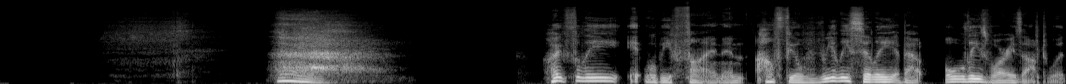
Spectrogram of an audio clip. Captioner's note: sigh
